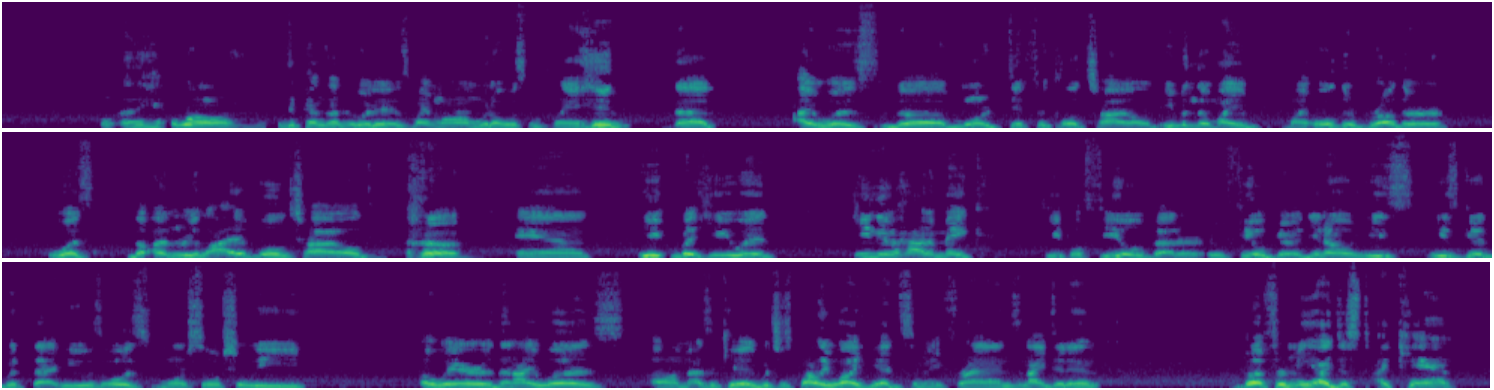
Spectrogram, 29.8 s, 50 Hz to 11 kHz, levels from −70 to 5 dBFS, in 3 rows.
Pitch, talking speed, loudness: 140 Hz, 165 wpm, -25 LUFS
